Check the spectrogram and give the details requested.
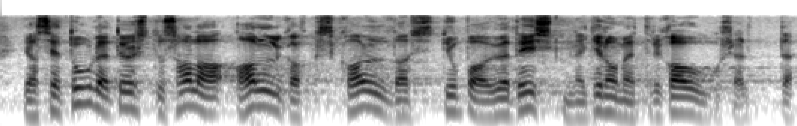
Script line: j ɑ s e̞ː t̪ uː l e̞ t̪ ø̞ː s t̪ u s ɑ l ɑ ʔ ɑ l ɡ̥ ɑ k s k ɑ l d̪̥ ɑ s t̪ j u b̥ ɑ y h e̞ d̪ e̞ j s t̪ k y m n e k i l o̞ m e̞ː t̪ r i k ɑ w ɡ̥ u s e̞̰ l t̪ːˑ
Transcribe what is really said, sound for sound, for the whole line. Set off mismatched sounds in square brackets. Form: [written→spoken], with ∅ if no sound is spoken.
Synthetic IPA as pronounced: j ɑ s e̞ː t̪ uː l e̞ t̪ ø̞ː s t̪ u s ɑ l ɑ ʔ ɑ l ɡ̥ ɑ k s k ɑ l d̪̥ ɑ s t̪ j u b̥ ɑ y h e̞ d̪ e̞ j s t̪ k y m n e k i l o̞ m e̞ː t̪ r i k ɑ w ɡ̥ u s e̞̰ l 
